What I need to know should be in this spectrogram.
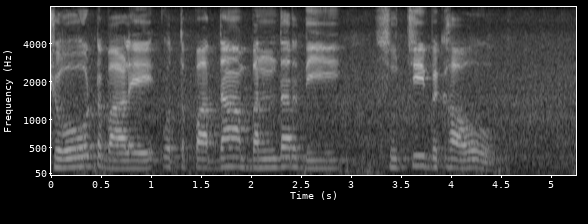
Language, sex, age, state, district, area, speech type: Punjabi, male, 18-30, Punjab, Mansa, urban, read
